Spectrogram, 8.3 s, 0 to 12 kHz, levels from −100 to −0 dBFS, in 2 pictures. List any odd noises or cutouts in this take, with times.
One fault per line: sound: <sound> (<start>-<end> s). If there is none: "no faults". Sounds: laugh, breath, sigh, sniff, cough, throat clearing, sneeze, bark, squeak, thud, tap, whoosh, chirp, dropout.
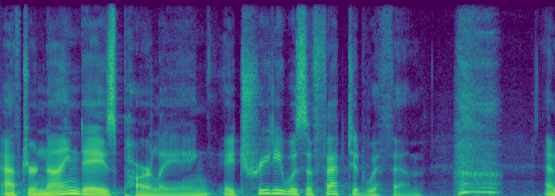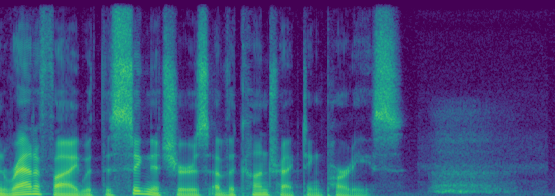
sound: breath (3.4-3.8 s)
sound: breath (7.4-8.1 s)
